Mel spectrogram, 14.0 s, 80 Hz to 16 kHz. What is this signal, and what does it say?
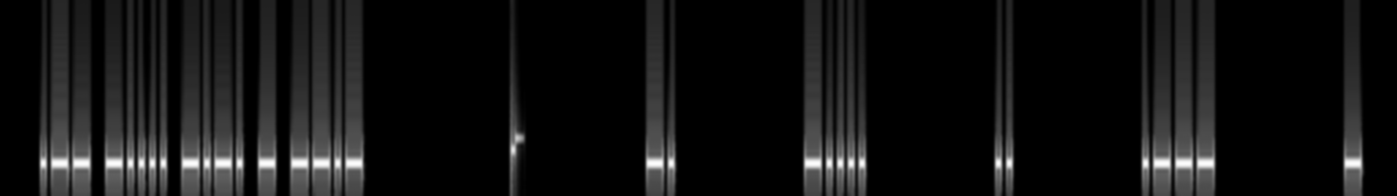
Morse code, heard as a keyed tone, about 22 wpm, spaced as for 9 wpm, 700 Hz. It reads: W6CTQ N6IJT
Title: USA Call Signs - 5 Characters - 8x Character Spacing - 22wpm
